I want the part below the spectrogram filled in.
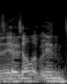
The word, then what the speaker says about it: Intellivision: Did I say it wrong? – You said Nintellivision. – Oh, I'm sorry, man. – I thought maybe he had some kind of weird amalgamation of an NES and Intellivision.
